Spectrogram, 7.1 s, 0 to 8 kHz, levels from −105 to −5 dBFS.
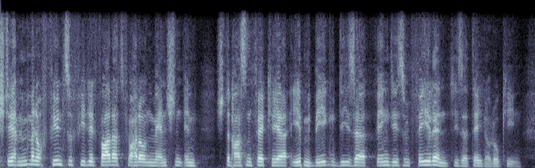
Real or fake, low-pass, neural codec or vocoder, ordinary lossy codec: fake; 7.2 kHz; codec, 16 kHz in and 24 kHz out, 0.6 kbps, FocalCodec, streaming, 4096 codes; none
